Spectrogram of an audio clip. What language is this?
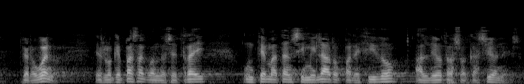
Spanish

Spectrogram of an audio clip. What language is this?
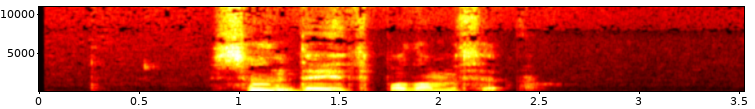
Kabyle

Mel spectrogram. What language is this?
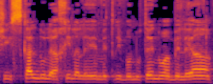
Hebrew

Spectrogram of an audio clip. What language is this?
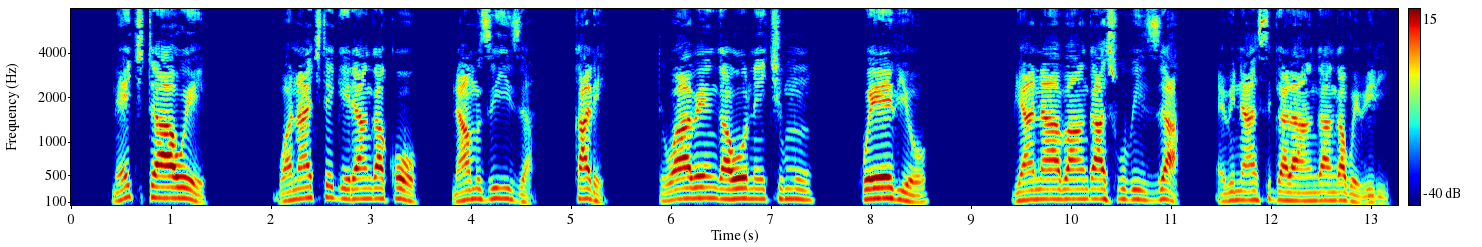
Ganda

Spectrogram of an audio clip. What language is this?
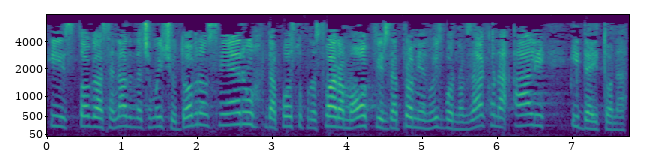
Croatian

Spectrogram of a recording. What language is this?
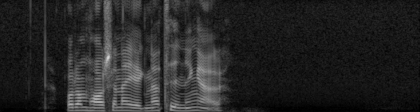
Swedish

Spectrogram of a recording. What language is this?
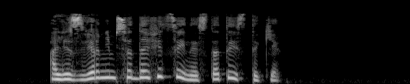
Belarusian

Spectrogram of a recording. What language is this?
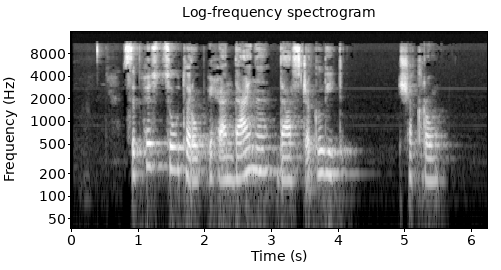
Abkhazian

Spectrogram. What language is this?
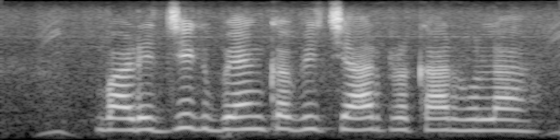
Bhojpuri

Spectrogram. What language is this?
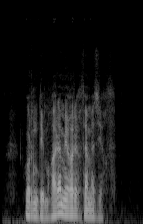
Kabyle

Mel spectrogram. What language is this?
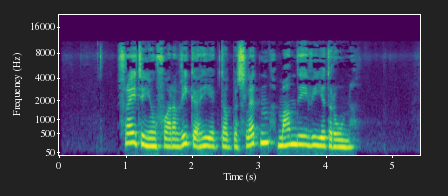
Western Frisian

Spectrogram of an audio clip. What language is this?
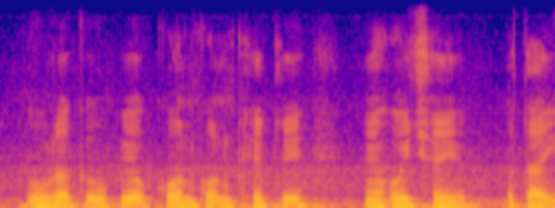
Magahi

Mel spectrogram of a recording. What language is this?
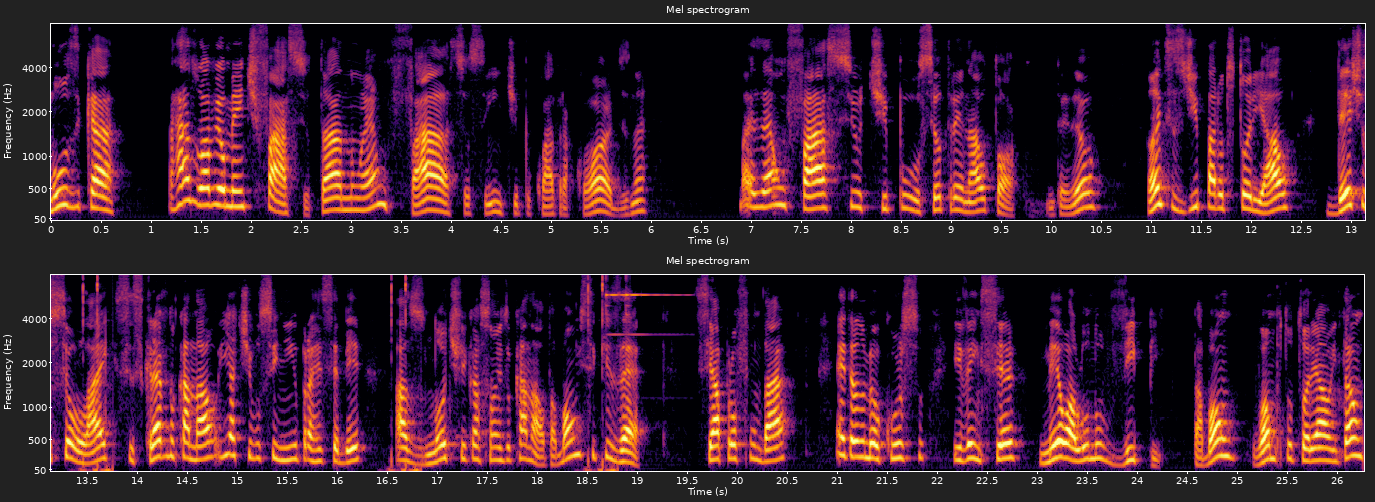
Portuguese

